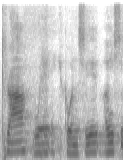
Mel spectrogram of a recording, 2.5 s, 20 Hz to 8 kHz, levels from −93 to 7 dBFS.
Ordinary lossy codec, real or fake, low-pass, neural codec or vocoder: none; fake; 7.2 kHz; codec, 16 kHz, 0.5 kbps, FunCodec, trained on Chinese and English, 25 frames a second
